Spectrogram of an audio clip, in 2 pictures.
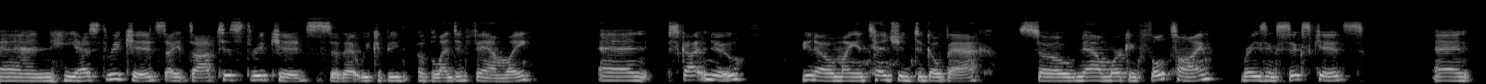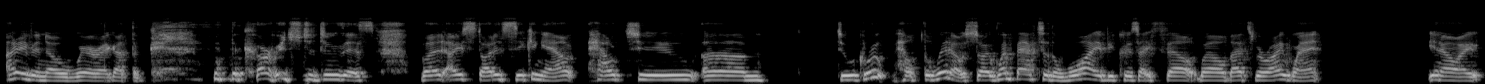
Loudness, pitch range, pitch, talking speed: -27 LUFS, 175-215 Hz, 190 Hz, 170 wpm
